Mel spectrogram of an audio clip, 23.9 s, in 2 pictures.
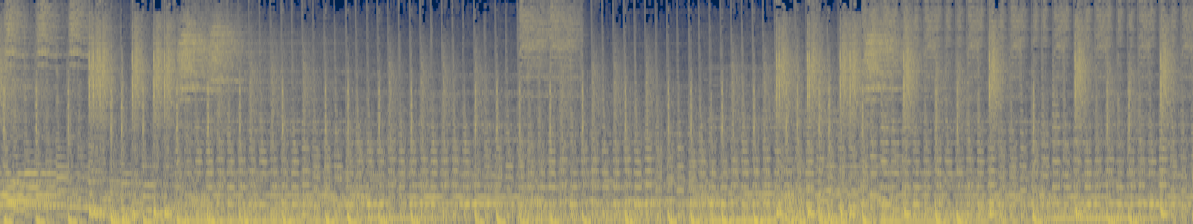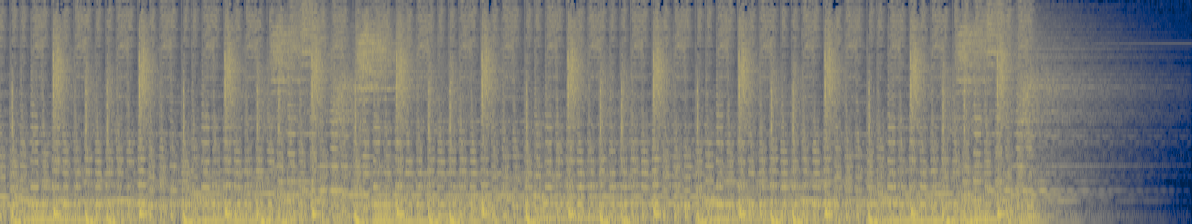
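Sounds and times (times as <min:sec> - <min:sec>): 
video game music played on a Turtle Beach Rio: 0:00.0 - 0:23.1.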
